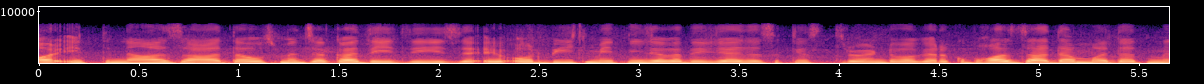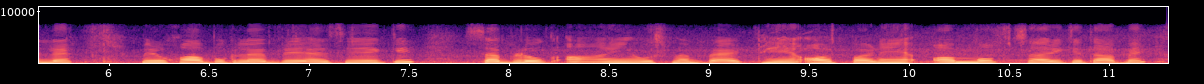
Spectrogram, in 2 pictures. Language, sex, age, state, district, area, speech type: Urdu, female, 18-30, Uttar Pradesh, Aligarh, urban, spontaneous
